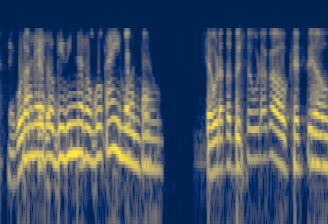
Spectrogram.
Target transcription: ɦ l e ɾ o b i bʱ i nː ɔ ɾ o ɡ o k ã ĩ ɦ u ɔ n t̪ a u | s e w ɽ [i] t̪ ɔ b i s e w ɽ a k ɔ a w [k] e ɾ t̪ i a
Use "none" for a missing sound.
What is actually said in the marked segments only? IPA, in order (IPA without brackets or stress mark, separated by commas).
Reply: a, kʰ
